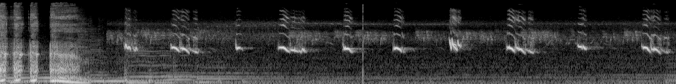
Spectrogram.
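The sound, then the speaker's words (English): A mountain bluebird sings a run of short, high, squeaky chirps repeated at a fairly steady pace, after a brief burst of clicking noise at the start. “The official state bird is the mountain bluebird. It's blue, and its song sounds a little like this.”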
